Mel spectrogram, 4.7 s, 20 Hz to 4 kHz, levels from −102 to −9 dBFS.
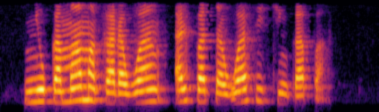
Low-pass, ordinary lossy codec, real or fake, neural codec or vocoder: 3.6 kHz; AAC, 24 kbps; real; none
